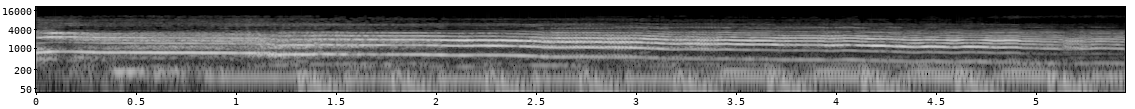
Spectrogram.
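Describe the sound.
A young man at a bar imitates a pig for a friend with one long, loud, high squeal that slowly slides downward in pitch over about five seconds, backed by a faint rhythmic low pulsing.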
